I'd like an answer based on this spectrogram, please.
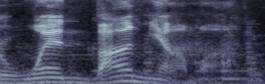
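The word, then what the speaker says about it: Wembanyama: Victor Wenbanyama. There is an N in there. People don't pronounce that very often.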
